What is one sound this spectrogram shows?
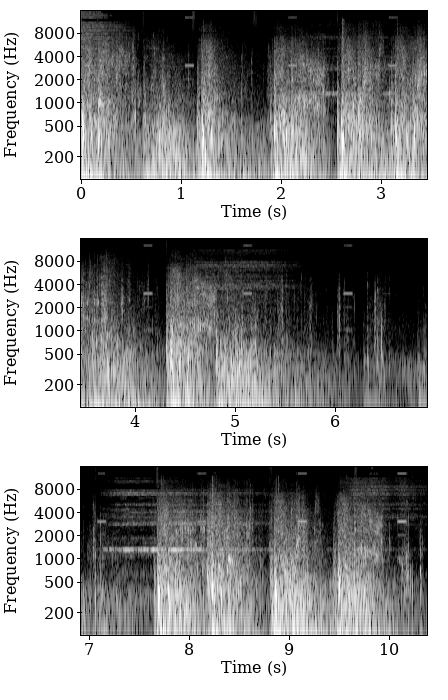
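Weapon shots fire in rapid bursts with booming impacts.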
